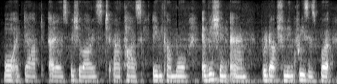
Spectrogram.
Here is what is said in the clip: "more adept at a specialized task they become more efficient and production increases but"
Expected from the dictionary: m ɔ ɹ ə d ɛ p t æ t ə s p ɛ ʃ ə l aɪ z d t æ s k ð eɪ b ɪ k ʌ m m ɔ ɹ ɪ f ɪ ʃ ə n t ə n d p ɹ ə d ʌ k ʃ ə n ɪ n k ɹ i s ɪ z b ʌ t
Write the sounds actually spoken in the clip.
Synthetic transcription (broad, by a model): m ɔ ɹ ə d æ p t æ t ə s p ɛ ʃ ə l aɪ z d t æ s k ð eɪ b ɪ k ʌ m m ɔ ɹ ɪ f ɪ ʃ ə n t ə n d p ɹ ə d ʌ k ʃ ə n ɪ n k ɹ i s ɪ z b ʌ t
